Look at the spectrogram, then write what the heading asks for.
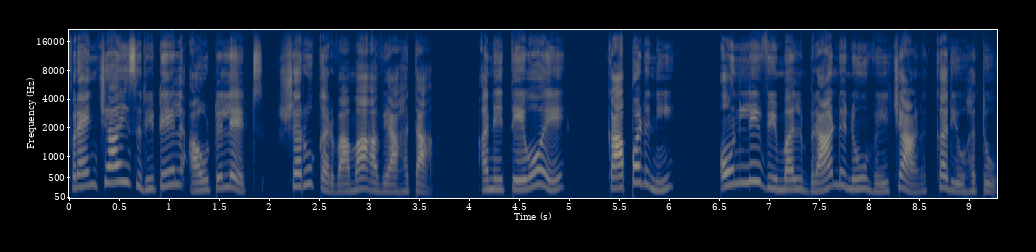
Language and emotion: Gujarati, neutral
